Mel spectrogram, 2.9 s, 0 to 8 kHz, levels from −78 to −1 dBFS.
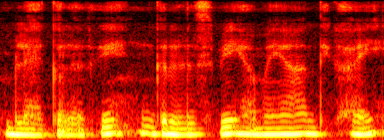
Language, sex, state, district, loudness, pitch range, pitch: Hindi, male, Himachal Pradesh, Shimla, -13 LUFS, 130-140 Hz, 135 Hz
